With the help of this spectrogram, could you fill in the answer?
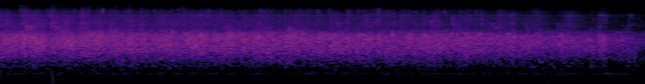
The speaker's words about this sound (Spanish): Ahora, dale ese aplauso al Señor si tenés ganas de hacerlo.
